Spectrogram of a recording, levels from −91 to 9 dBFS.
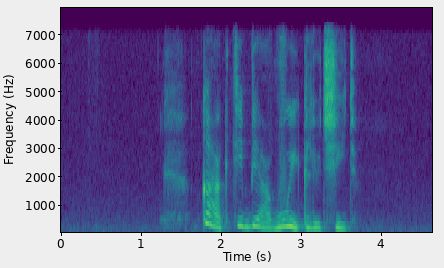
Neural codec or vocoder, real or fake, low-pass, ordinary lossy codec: none; real; 7.2 kHz; none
